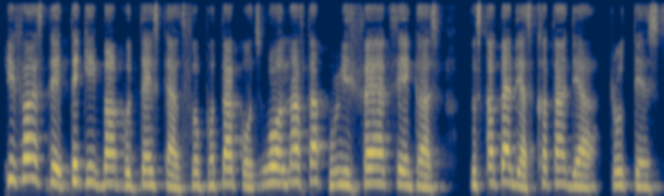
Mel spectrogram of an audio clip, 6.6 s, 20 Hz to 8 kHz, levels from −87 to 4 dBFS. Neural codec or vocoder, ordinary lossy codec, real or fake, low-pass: codec, 24 kHz, 0.9 kbps, WavTokenizer, medium music audio release; none; fake; 7.2 kHz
